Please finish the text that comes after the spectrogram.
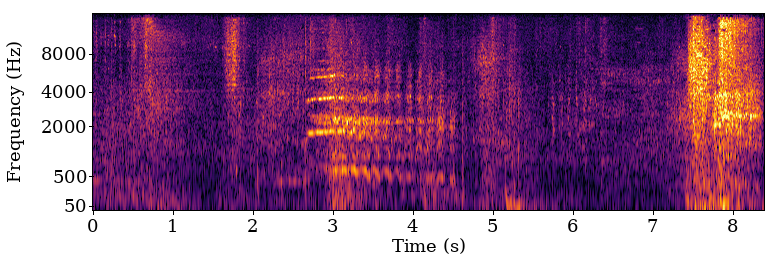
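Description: Roach, the horse in the video game Witcher 3, gallops with soft hoofbeats and lets out a loud, clear neigh midway, with whooshing game sounds around it and no voices.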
